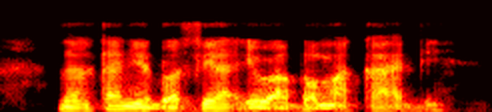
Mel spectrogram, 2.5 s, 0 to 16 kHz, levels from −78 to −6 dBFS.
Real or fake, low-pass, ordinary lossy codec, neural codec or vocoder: fake; 7.2 kHz; none; codec, 16 kHz, 2 kbps, FreqCodec, smaller model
